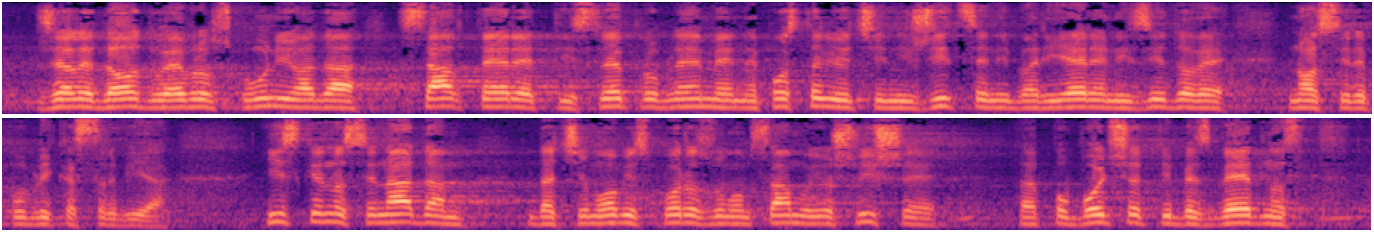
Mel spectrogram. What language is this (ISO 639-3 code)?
srp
